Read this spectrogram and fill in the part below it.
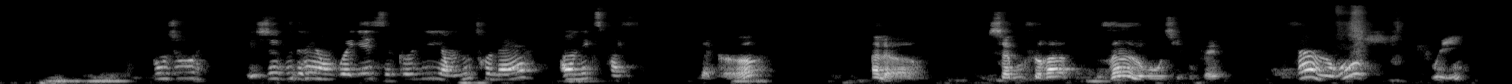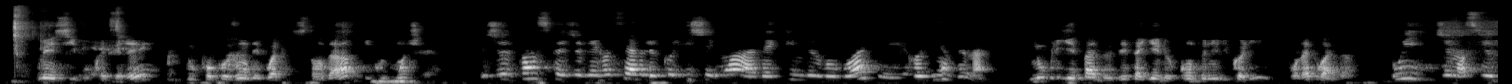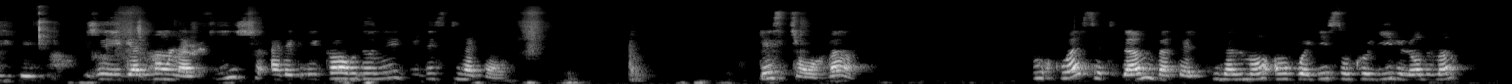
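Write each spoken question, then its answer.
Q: Pourquoi cette dame va-t-elle finalement envoyer son colis le lendemain?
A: Pour utiliser une boîte standard moins chère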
